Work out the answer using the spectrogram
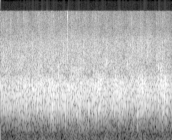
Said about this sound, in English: Every Sunday, we have people all over the area that tune in online and watch us. So let's give them a great big hand clap this morning. Welcome them.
